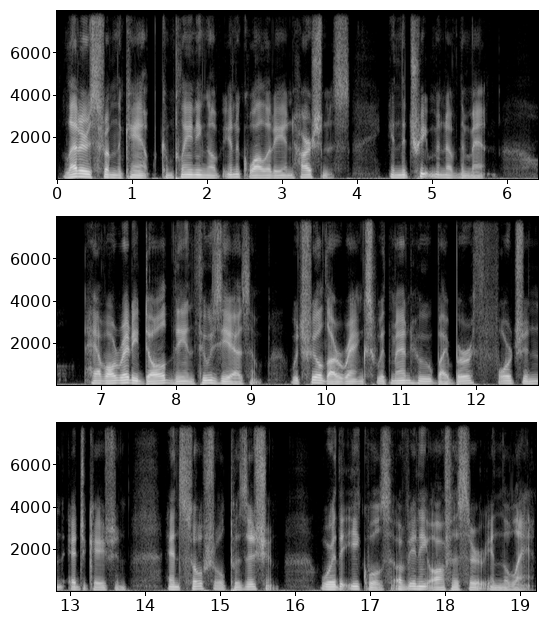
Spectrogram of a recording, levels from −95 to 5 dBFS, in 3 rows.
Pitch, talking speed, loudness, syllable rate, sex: 100 Hz, 135 wpm, -20 LUFS, 4.5 syllables/s, male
